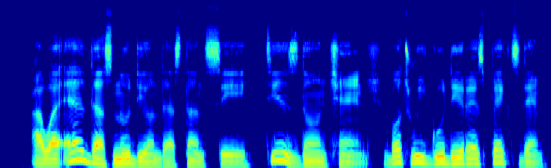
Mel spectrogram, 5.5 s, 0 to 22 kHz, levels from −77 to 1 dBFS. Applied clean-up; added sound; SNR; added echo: neural mask model Resemble Enhance denoiser.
